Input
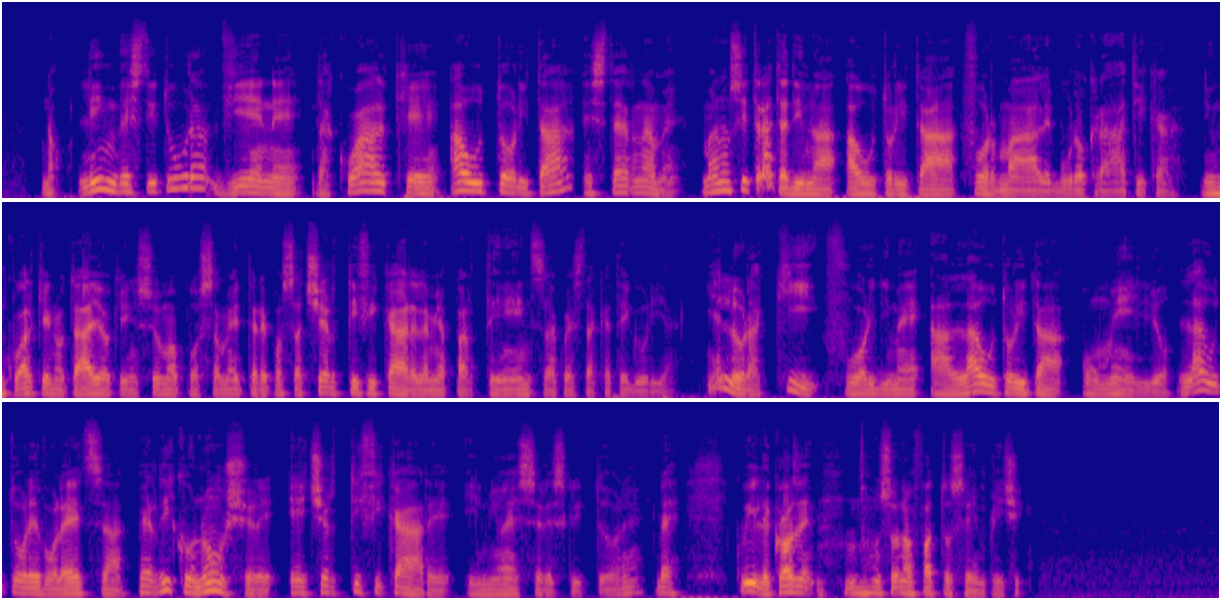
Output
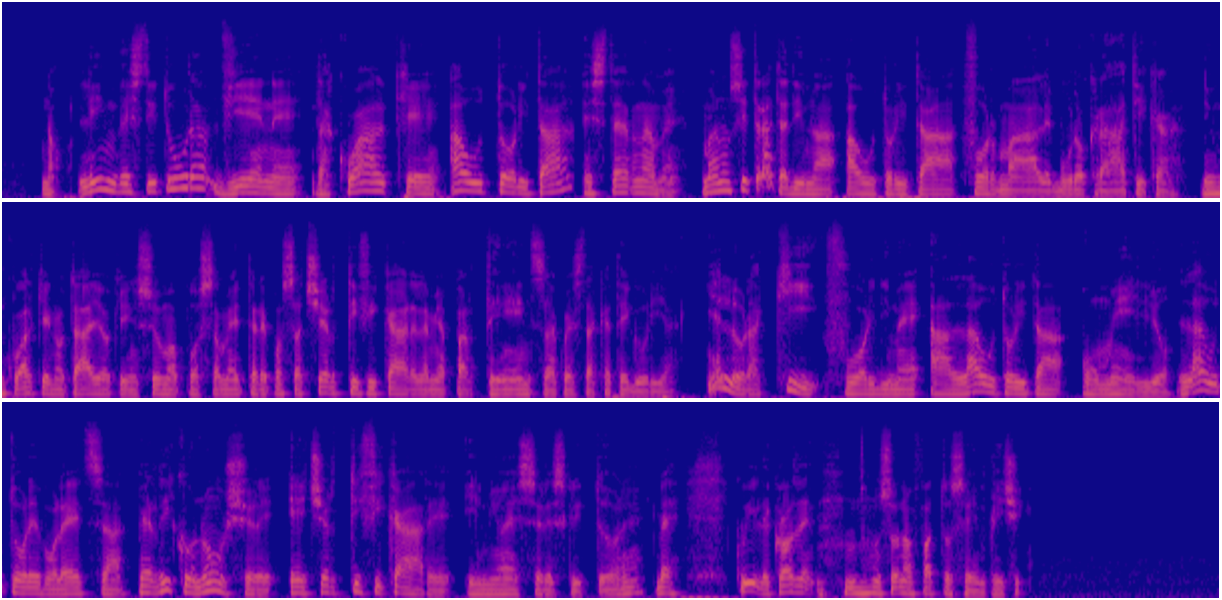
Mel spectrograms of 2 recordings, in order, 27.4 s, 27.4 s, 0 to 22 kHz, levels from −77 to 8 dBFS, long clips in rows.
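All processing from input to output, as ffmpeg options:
-filter_complex "[0:a]asettb=1/sr,asplit=3[a][b][c];[a]atrim=end=6.404[d];[b]atrim=start=6.4:end=6.86,asetpts=PTS-STARTPTS,afade=t=in:d=0.004:c=qsin,afade=t=out:st=0.456:d=0.004:c=qsin,lowpass=f=8.7k:w=0.5412,lowpass=f=8.7k:w=1.3066,equalizer=f=4.6k:w=0.67:g=-7.5[e];[c]atrim=start=6.856[f];[d][e]acrossfade=d=0.004:c1=hsin:c2=qsin[g];[g][f]acrossfade=d=0.004:c1=qsin:c2=hsin,agate=range=-8dB:threshold=-51dB:ratio=16:detection=peak,acompressor=threshold=-31dB:ratio=5"

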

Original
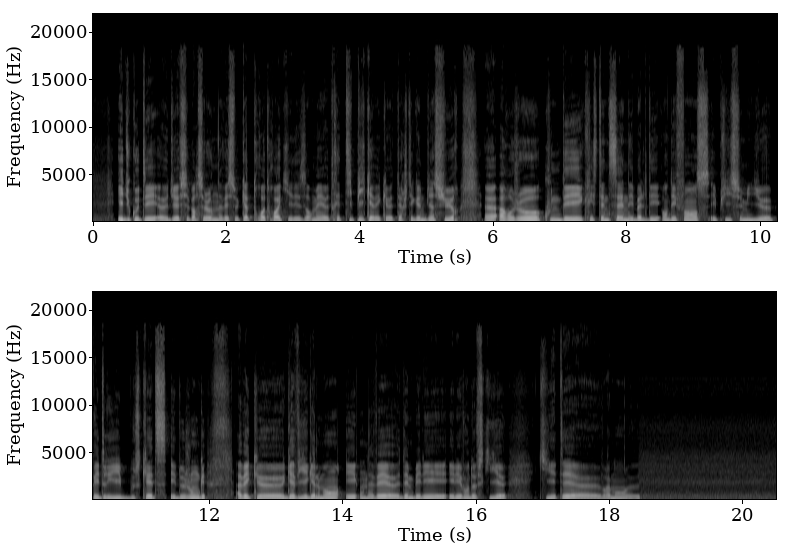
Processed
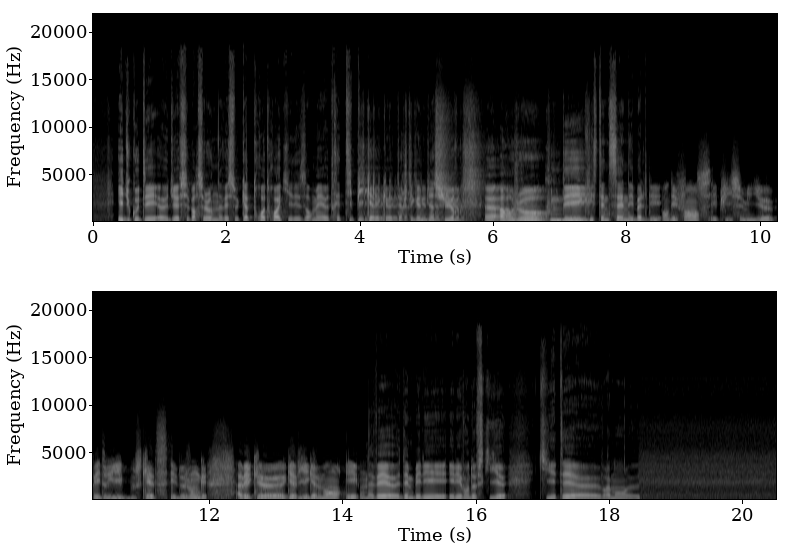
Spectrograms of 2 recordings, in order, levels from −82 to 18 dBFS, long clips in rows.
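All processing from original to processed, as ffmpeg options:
-filter_complex "[0:a]asettb=1/sr,asplit=3[a][b][c];[a]atrim=end=4.004[d];[b]atrim=start=4:end=7.5,asetpts=PTS-STARTPTS,afade=t=in:d=0.004:c=qsin,afade=t=out:st=3.496:d=0.004:c=qsin,lowpass=11k,aecho=1:1:80|160|240|320:0.355|0.11|0.0341|0.0106,atrim=end_sample=154350,asubboost=boost=10.5:cutoff=130[e];[c]atrim=start=7.496[f];[d][e]acrossfade=d=0.004:c1=hsin:c2=qsin[g];[g][f]acrossfade=d=0.004:c1=qsin:c2=hsin,asettb=1/sr,asplit=3[h][i][j];[h]atrim=end=8.334[k];[i]atrim=start=8.33:end=14.36,asetpts=PTS-STARTPTS,afade=t=in:d=0.004:c=qsin,afade=t=out:st=6.026:d=0.004:c=qsin,lowpass=f=4k:w=0.5412,lowpass=f=4k:w=1.3066,acompressor=mode=upward:threshold=-30dB:ratio=2.5:attack=3.2:release=140:knee=2.83:detection=peak,flanger=delay=19.5:depth=7.7:speed=2.9[l];[j]atrim=start=14.356[m];[k][l]acrossfade=d=0.004:c1=hsin:c2=qsin[n];[n][m]acrossfade=d=0.004:c1=qsin:c2=hsin,highpass=f=750:p=1,equalizer=f=2.3k:w=0.56:g=4.5,volume=-1.5dB"

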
